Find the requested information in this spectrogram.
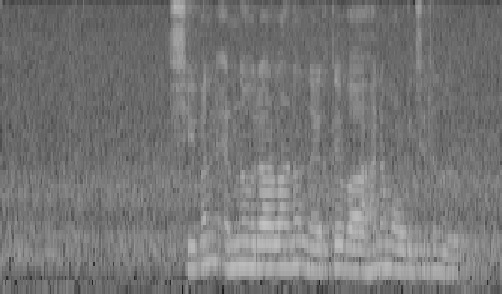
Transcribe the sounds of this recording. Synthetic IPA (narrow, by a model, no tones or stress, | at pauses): ɕiʋɐne̞nːɨoɾaːɭaːɳɨne̞ːɾɐt̪ːe̞ʋaːɦɐnɐmoːɽit͡ɕːiɾunːɐðɨ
